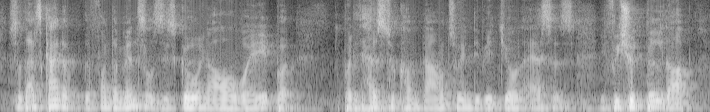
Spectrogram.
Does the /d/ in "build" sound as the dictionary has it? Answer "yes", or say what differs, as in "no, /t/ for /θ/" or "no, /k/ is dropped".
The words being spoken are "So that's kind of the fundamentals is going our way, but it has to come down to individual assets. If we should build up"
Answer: yes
